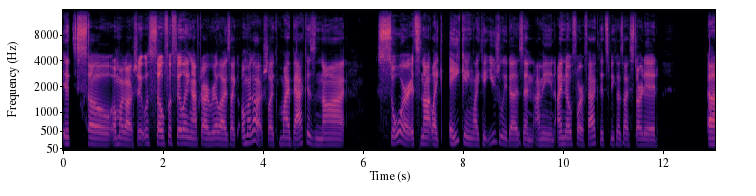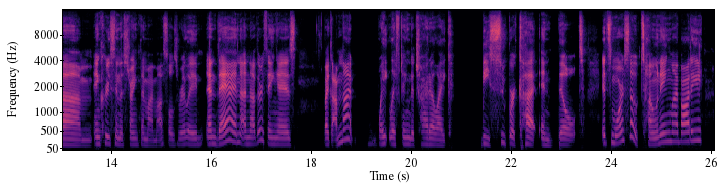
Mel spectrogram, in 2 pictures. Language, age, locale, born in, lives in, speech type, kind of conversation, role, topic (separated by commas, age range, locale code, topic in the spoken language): English, 30-34, en-US, South Korea, United States, conversation, unstructured, none, What kind of environment makes exercising most enjoyable for you, and how could you share that experience with someone else?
